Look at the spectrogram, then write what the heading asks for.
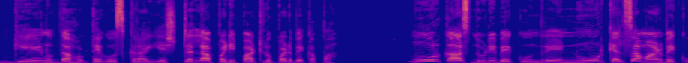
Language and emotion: Kannada, sad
